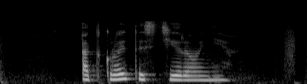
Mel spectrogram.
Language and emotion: Russian, neutral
